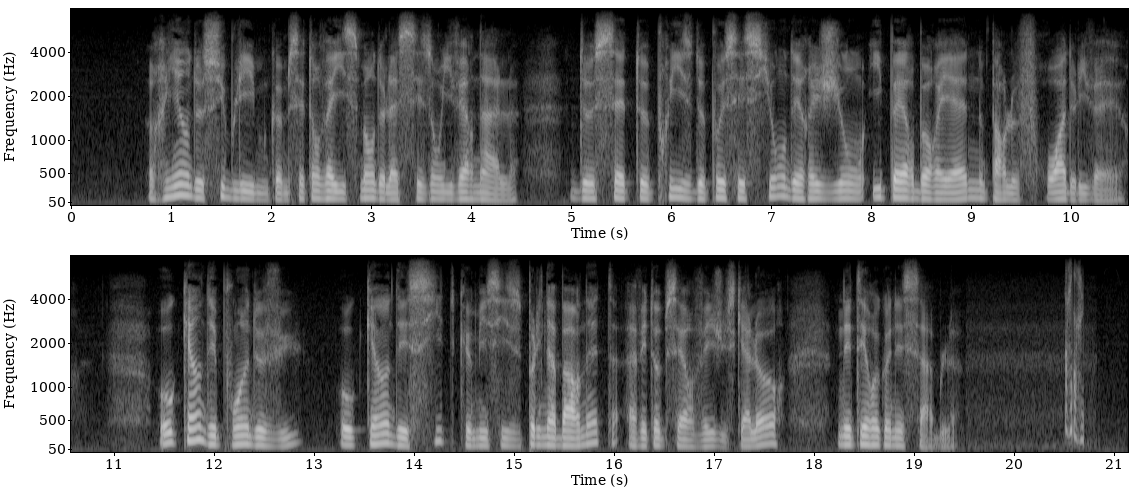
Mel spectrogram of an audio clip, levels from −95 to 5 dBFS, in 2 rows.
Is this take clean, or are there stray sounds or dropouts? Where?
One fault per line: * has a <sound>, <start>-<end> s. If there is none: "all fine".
* has a chirp, 20.5-20.8 s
